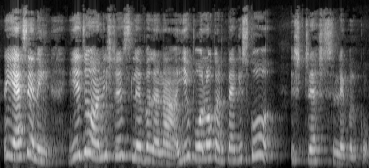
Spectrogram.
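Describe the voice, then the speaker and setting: Unwell young woman teaching, slightly high voice. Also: lively intonation, moderate pace, a bit bright. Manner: asks rhetorical questions and repeats key terms; checks in often with "theek hai". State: unwell, coughing. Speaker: English literature teacher. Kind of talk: exam-prep lecture.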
